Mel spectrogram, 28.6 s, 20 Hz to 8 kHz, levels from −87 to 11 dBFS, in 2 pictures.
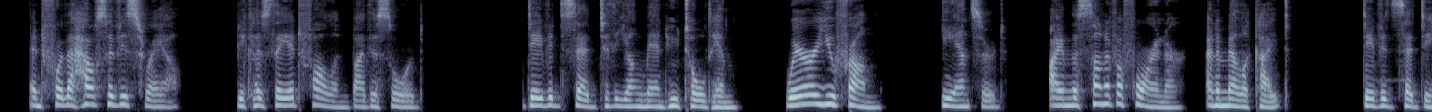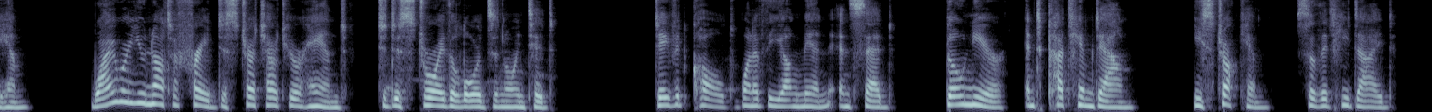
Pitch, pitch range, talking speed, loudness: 180 Hz, 160-205 Hz, 165 wpm, -19 LUFS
